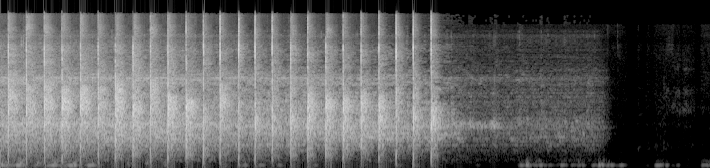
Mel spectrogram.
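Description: One person clapping hands close to the microphone, an even run of about four to five claps a second that stops abruptly about six and a half seconds in.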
